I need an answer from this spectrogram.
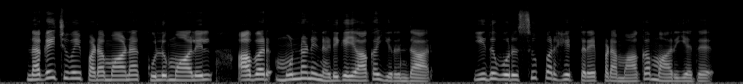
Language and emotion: Tamil, neutral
